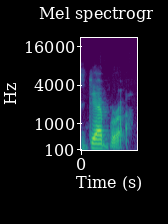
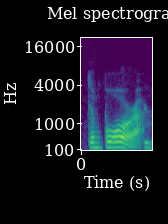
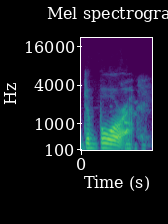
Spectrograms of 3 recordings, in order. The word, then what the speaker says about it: Debora: in our community uh their name is d e b o r a and in most places it's Deborah but there are people who pronounce it dbor deor my my name is pronounced dbor and they are very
